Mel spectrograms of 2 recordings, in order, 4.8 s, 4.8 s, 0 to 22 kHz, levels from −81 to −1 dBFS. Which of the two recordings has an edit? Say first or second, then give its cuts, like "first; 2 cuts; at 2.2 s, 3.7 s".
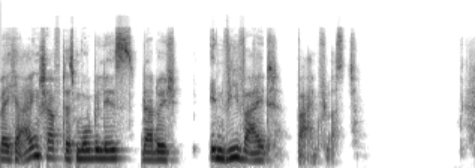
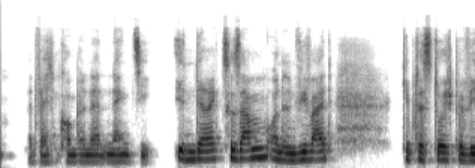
first; 2 cuts; at 1.4 s, 2.9 s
